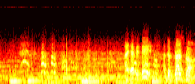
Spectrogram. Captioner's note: Ines laughs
